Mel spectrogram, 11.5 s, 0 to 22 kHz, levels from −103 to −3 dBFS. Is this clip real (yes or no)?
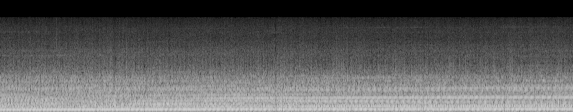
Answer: yes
